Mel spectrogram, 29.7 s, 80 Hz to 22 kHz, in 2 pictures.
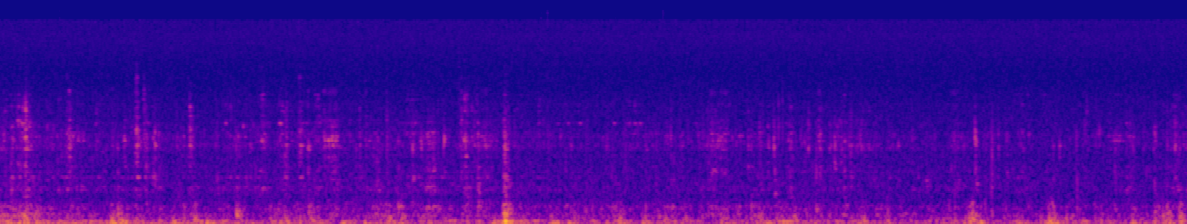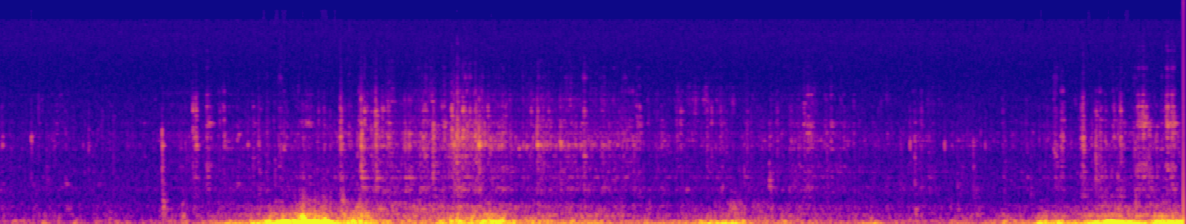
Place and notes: Sirutėnai, Lithuania, fence at abandoned cemetery
Abandoned cemetery and some ruins of a chappel on a hill. Contact misc on a fence.
Utenos rajono savivaldybė, Utenos apskritis, Lietuva, March 2021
